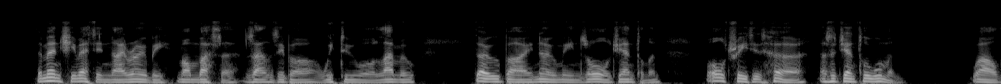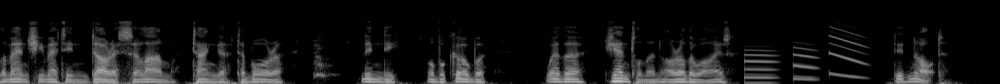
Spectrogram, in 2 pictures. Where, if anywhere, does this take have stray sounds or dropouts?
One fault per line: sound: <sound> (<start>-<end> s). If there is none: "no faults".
sound: bark (13.1-13.4 s)
sound: chirp (17.5-18.7 s)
